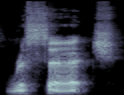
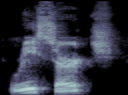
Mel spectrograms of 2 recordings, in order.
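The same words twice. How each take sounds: First: Said in the usual way. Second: "research" as "REE-search", R sounded; American pronunciation. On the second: Shown as a demonstration. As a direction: stress the first syllable of "research". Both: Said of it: "little quirks".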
